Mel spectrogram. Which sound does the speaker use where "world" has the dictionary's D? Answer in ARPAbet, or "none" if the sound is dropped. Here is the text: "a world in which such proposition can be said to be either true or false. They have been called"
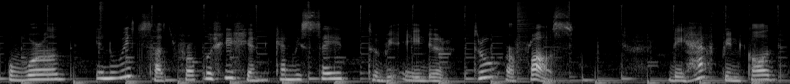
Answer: D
